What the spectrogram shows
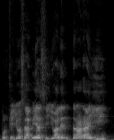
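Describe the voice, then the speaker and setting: A man's voice: sits high, normal speed, a bit bright. A man giving a personal religious testimony, retelling it fervently with lots of repetition. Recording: roomy sound from a distant mic.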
